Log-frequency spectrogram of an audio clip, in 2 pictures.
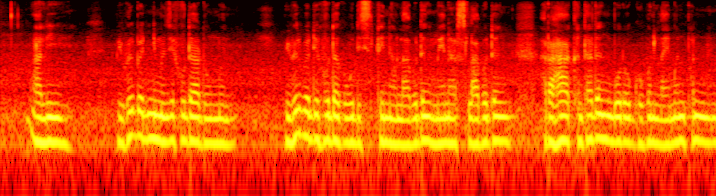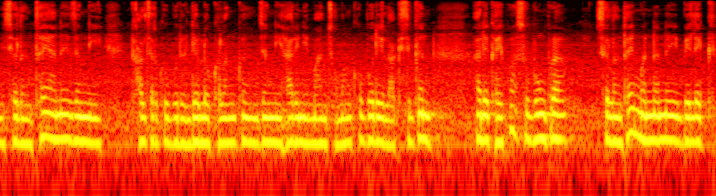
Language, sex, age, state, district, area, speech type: Bodo, male, 30-45, Assam, Kokrajhar, rural, spontaneous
